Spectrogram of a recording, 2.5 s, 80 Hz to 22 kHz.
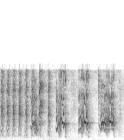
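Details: Baby Princess parrots, captive chicks in a cage, December 17, 2017: harsh, grating squawks, a rapid pulsed series first, then three longer raspy bursts rising and falling.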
